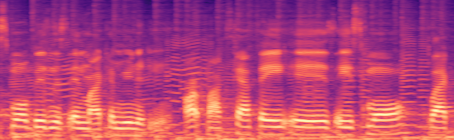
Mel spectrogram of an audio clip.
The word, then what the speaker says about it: Ourtbox: And that is where the name derived from, Ourtbox, spelled O-U-R for hour, and I added the T, the pronunciation became Ourtbox.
